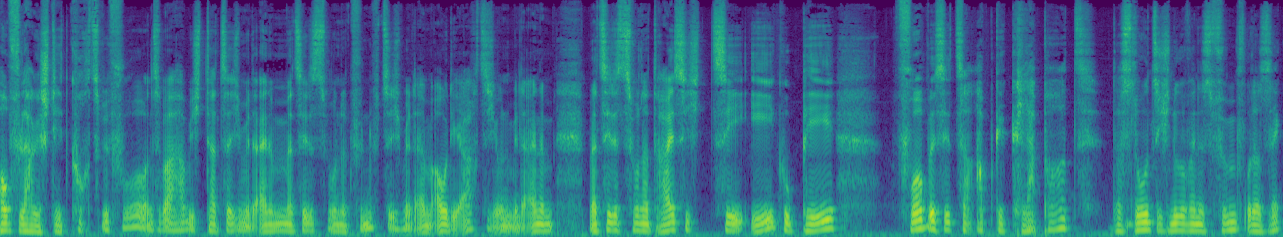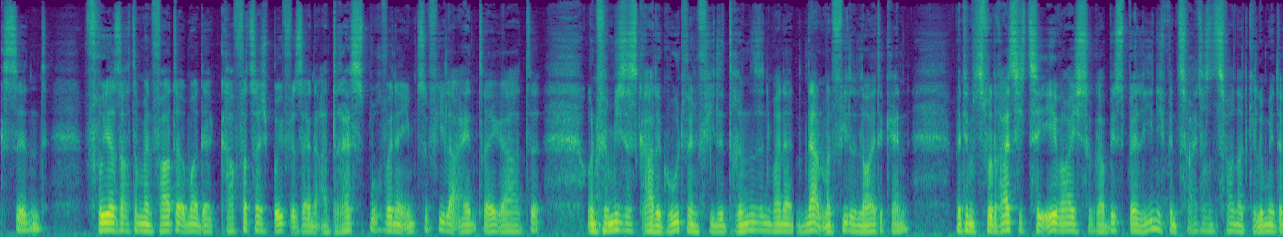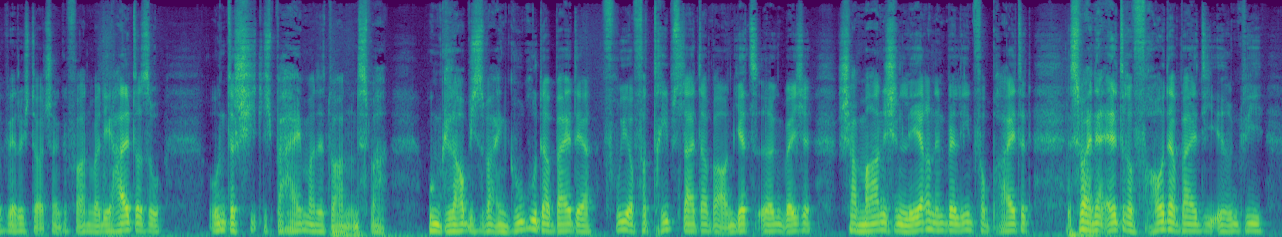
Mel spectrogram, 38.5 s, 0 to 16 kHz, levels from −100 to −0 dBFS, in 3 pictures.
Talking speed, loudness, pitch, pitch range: 190 wpm, -20 LUFS, 105 Hz, 100-110 Hz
